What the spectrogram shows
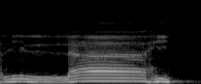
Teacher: Le nom d'Allah, il y a toujours une prolongation qui est prononcée mais pas écrite.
